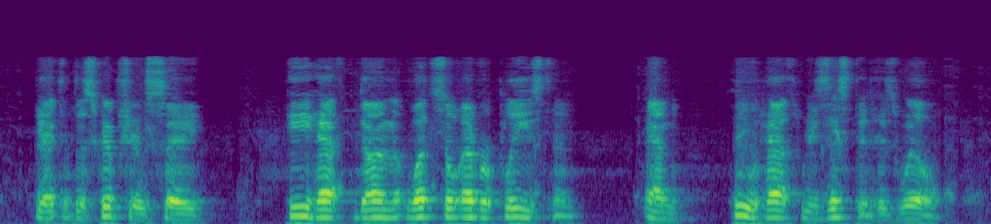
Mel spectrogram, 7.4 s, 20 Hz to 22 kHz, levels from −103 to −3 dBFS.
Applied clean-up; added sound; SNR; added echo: neural separator model SepFormer DNS4.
